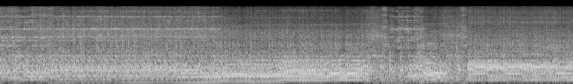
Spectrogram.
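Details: Peugeot 103 moped, tuned two-stroke with new resonance exhaust, tuned for mountain use: loud high buzzing wail holding and climbing smoothly at full revs under load; pulls cleanly and healthy.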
